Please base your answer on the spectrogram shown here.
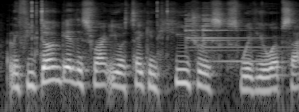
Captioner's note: bell rings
